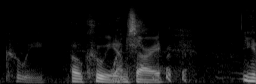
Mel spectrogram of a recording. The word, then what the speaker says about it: Coie: uh producer right uh by the way it's kui oh kui i'm sorry you know it's written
